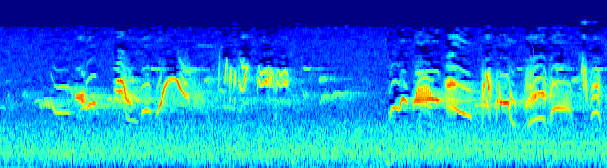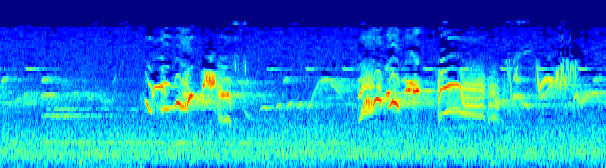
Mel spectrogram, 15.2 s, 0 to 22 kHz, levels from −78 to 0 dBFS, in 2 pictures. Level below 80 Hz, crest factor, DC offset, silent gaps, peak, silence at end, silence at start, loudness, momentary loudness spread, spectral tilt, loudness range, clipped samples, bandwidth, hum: -60 dBFS; 18 dB; under 0.1%; none; -2 dBFS; 0 s; 0 s; -16 LUFS; 23 LU; -0.5 dB/octave; 6 LU; under 0.1%; 13.5 kHz; none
